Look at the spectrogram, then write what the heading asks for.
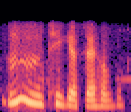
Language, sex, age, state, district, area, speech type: Assamese, female, 45-60, Assam, Biswanath, rural, conversation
